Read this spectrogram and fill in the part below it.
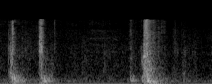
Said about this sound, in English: Maggie shuts the truck door and stands by the bonnet. Ike shuts the driver's door and moves along the length of the car.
